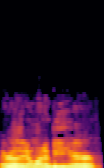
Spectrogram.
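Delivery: low, bored monotone reading. Pretend. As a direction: drone it out with no interest. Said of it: "reads in a monotone voice".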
